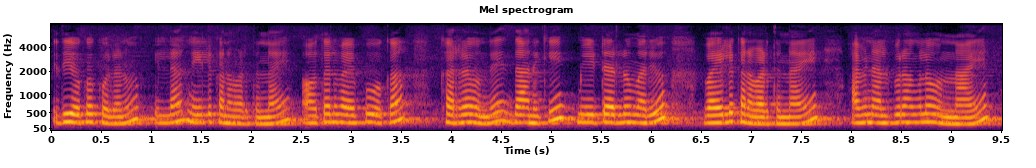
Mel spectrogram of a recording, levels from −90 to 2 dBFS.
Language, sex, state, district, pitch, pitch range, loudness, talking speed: Telugu, female, Telangana, Mahabubabad, 225 Hz, 205-245 Hz, -16 LUFS, 125 wpm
